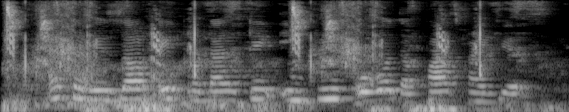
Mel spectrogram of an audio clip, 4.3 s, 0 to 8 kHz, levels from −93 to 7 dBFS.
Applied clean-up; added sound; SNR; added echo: classical method log-MMSE.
